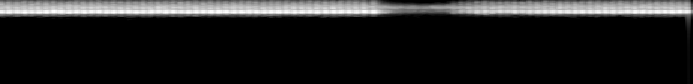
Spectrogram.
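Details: Grasshoppers give a high, rapid, pulsed trill. It fades briefly near the end, then swells back; no other sounds.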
